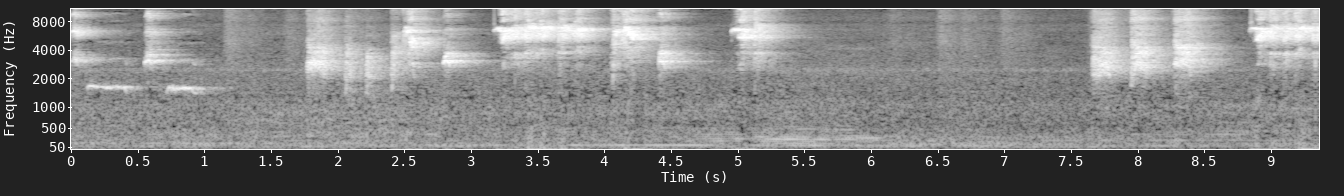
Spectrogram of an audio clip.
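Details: Orange-headed thrush singing, offered as relaxing listening and as a lure for thrushes and other birds: a long stream of varied high whistled and chattering phrases with few pauses, steady throughout.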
